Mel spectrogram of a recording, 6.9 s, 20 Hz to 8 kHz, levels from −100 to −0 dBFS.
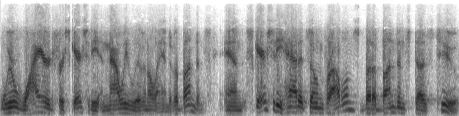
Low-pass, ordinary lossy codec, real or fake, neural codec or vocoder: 7.2 kHz; MP3, 48 kbps; real; none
